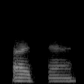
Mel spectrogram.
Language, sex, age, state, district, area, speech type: Marathi, female, 45-60, Maharashtra, Nagpur, urban, conversation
